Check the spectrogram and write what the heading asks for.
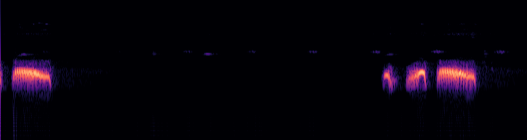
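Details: Spotted dove calling to lure wild doves: one drawn-out husky coo, a long silence, then two short clipped notes followed by another rolling coo.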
